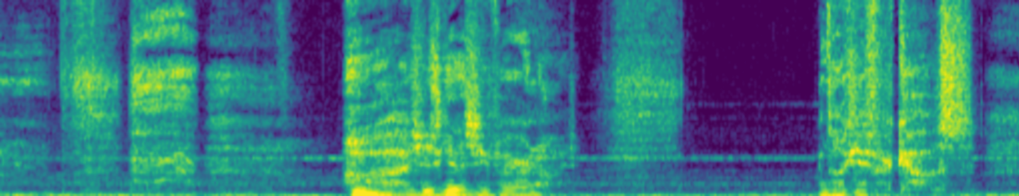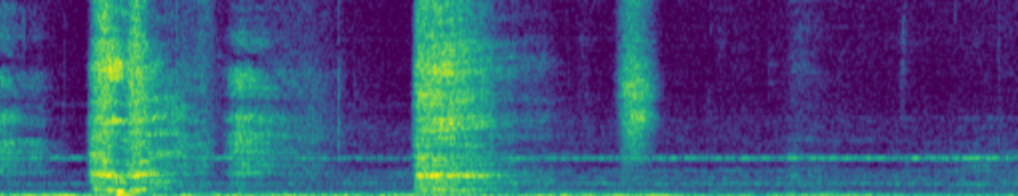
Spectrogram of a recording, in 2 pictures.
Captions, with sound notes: - (laughs) It just gets you paranoid, looking for a ghost. (heavy breathing)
